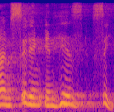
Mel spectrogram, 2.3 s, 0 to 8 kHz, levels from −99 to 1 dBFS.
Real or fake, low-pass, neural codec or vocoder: real; 7.2 kHz; none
